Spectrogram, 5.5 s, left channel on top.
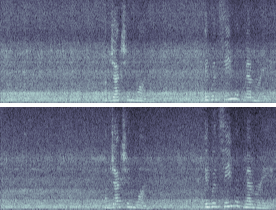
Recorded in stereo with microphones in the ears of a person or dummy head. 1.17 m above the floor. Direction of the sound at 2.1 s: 55° left (ahead or behind).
